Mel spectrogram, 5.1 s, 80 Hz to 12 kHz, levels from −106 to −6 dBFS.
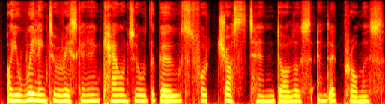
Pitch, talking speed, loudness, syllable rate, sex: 180 Hz, 200 wpm, -21 LUFS, 5.1 syllables/s, female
